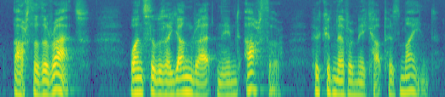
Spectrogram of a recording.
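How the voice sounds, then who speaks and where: In a Glaswegian accent, a man speaks at medium pitch with a dark, mellow tone, ordinary pitch variation and a moderate pace against a quiet background. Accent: Scottish, Glaswegian. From Glasgow, Scotland. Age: 60s. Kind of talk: scripted reading of a passage and word lists.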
